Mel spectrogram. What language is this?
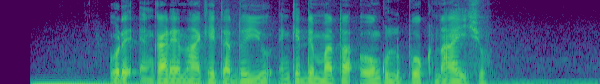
Masai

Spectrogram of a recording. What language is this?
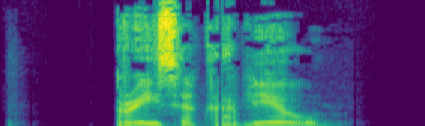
Persian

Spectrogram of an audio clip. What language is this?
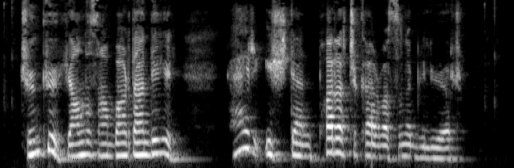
Turkish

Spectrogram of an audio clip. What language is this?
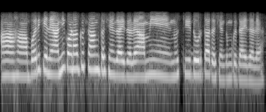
Konkani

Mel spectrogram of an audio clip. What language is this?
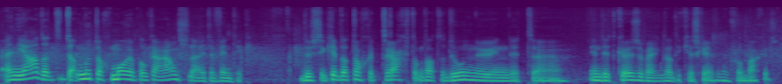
Dutch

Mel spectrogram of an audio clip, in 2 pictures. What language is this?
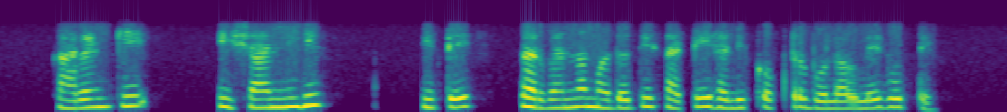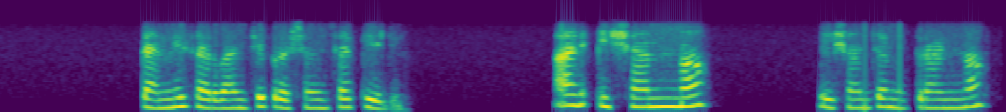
Marathi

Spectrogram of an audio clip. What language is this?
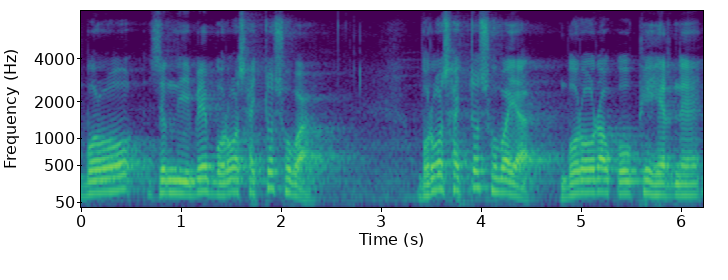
Bodo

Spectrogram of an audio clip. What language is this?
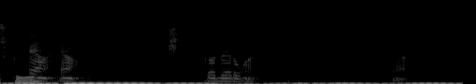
Danish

